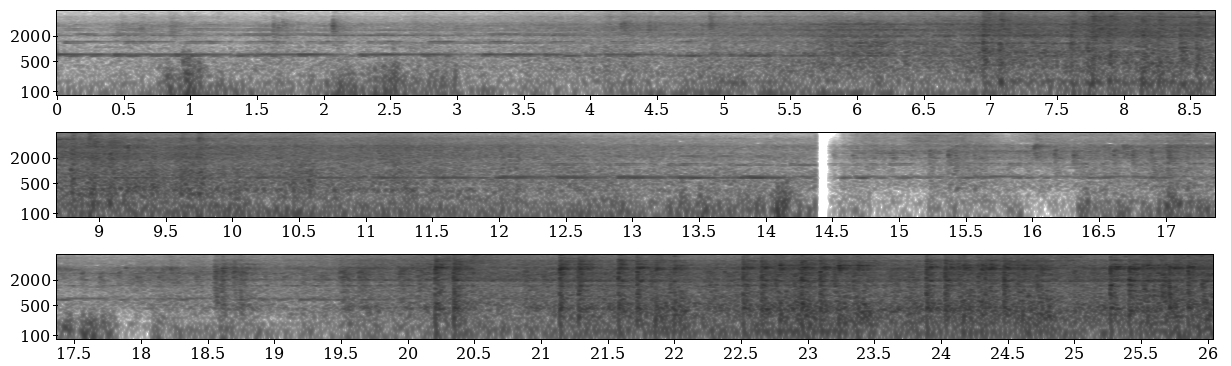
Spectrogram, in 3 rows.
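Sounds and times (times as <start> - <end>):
electric train passing: 0.0 - 26.0
train wheel clatter: 5.7 - 10.8, 14.6 - 26.0
steady high ringing tone: 10.7 - 20.8.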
